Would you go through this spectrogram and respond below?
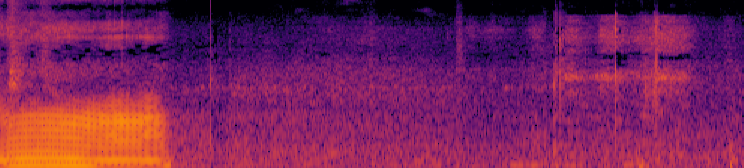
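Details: Dog snoring: one loud, buzzing snore lasting about a second, then quiet room noise with faint clicks.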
